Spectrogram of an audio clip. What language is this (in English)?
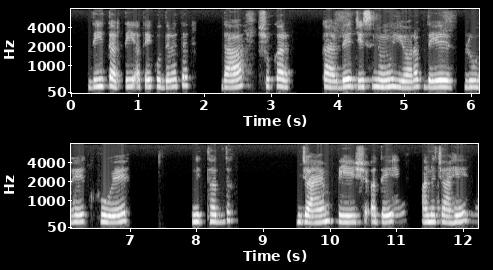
Punjabi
